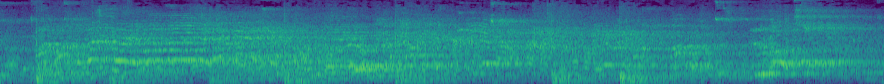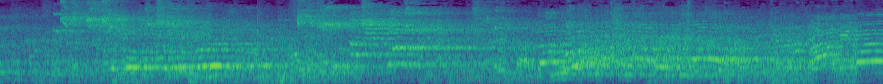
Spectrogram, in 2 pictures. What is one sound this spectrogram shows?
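Spectators shout and call out in an echoing hall.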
